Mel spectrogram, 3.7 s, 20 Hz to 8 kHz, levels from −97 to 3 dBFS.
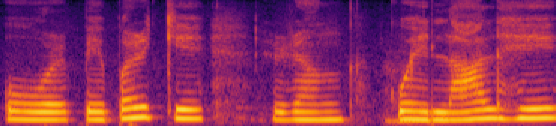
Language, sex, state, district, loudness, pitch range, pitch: Hindi, female, Arunachal Pradesh, Papum Pare, -14 LUFS, 185-215 Hz, 190 Hz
